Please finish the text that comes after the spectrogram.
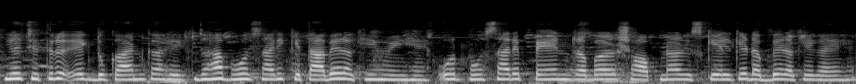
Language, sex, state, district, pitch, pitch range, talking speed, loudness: Hindi, female, Chhattisgarh, Bilaspur, 230 Hz, 220-240 Hz, 170 wpm, -17 LUFS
